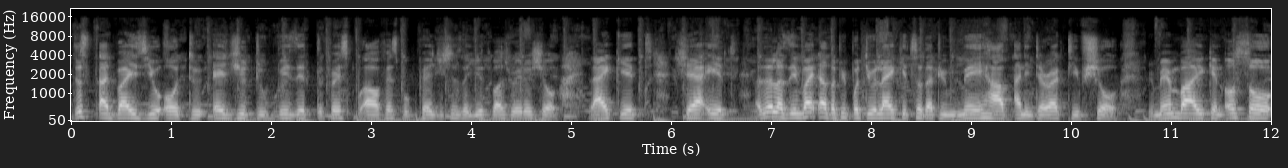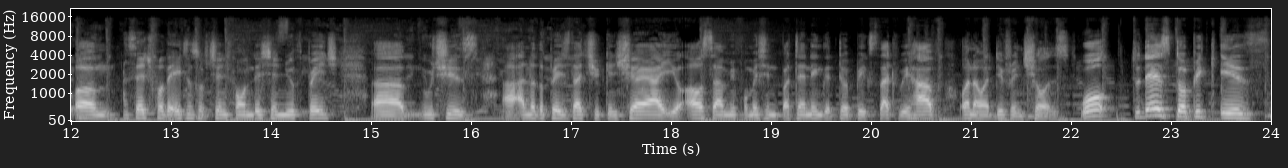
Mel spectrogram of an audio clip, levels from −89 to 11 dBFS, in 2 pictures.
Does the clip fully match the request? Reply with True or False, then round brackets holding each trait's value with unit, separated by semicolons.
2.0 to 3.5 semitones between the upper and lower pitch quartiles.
True (2.4 semitones)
